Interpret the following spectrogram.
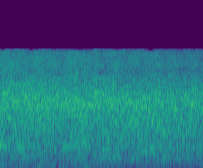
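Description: Crowd applauding, a steady, loud, even sound of many hands clapping.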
